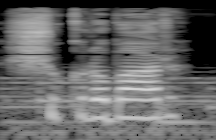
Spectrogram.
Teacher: the S is pronounced as a sh or sh sound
